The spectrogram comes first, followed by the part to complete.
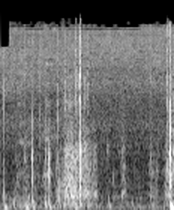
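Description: Two plant-based burger patties sizzling in hot grapeseed oil in a frying pan: a steady frying hiss with a few faint ticks.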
